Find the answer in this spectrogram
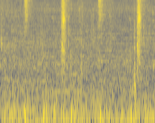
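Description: Footsteps on a dirt bank, about two a second, over a steady low rumble on the microphone.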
